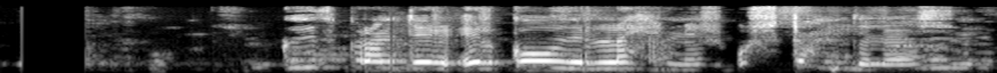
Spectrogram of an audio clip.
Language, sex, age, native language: Icelandic, male, 12, Icelandic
